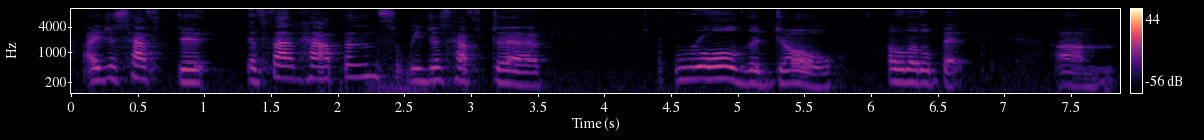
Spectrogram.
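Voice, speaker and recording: Slow-talking woman baking at home. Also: medium pitch, gravelly, darkish tone. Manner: homey, chatty, step-by-step. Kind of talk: casual cooking demonstration.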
